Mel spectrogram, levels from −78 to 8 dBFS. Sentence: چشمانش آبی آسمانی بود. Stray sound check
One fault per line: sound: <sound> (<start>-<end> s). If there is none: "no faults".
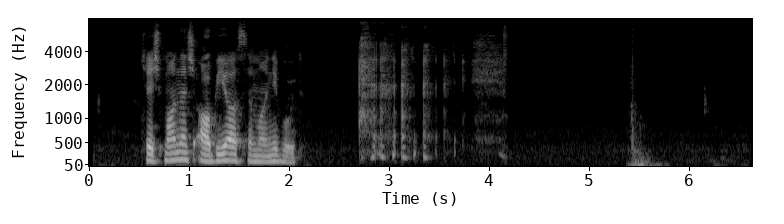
sound: laugh (2.7-4.2 s)
sound: thud (5.4-5.8 s)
